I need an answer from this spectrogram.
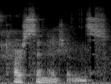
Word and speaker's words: carcinogens: That fire extinguishers are carcinogens. Carcinogens. That's what I said. I was trying not to laugh. Car. You put the accent on the A, not the I.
